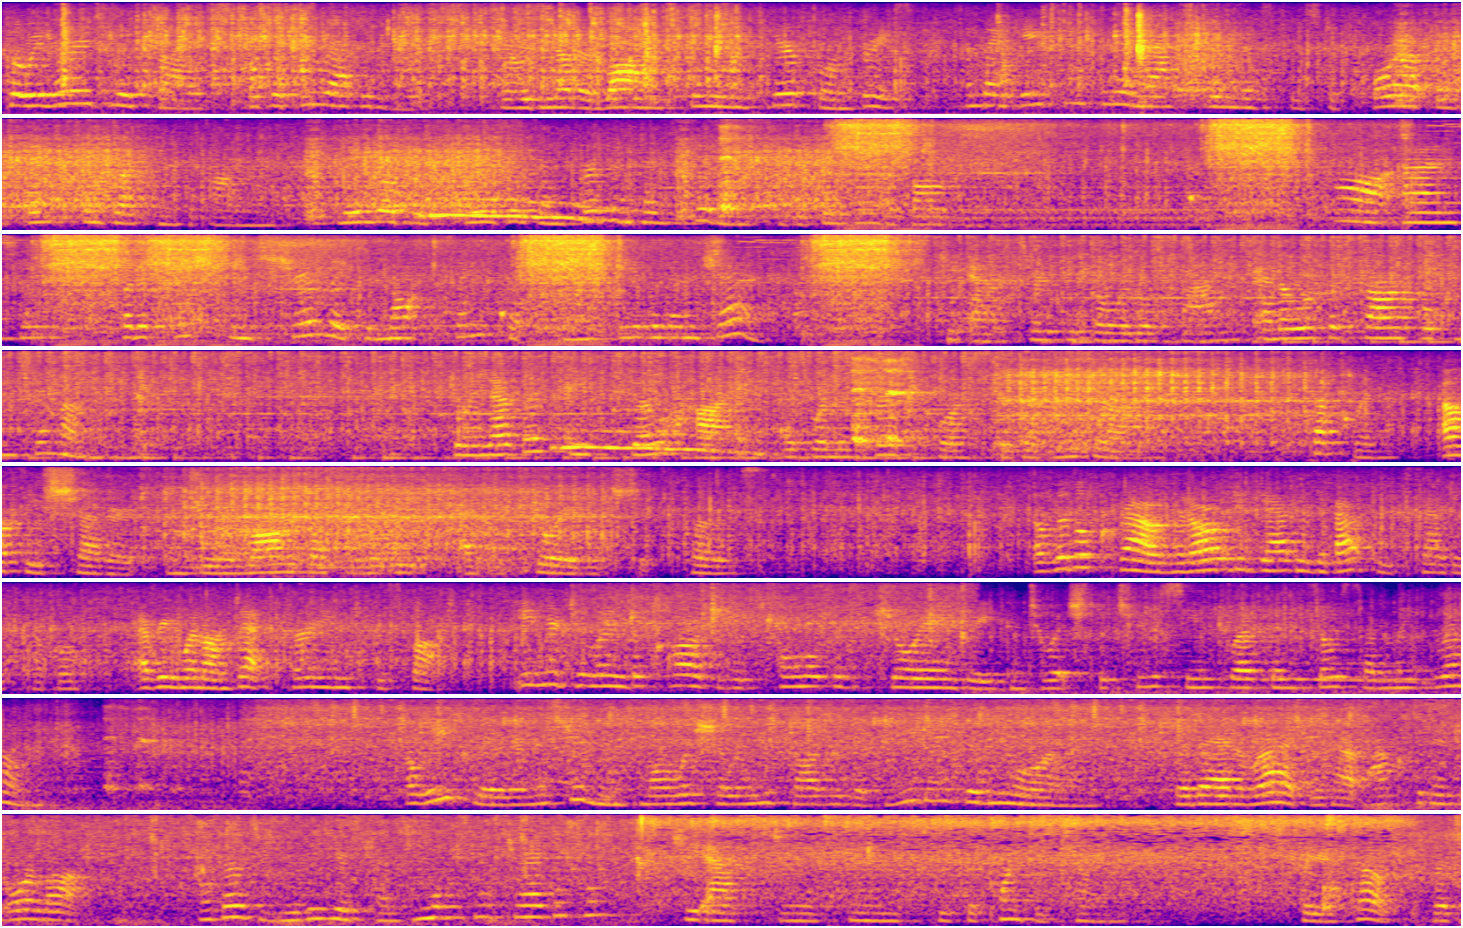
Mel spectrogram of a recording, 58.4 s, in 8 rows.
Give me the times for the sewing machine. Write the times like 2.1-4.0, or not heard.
0.0-32.5.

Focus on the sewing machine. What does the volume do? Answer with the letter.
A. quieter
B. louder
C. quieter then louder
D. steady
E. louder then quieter
D.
